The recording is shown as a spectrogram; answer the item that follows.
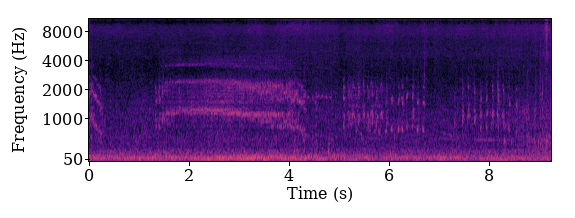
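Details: Red junglefowl in Laos: a drawn-out harmonic crowing call lasting about three seconds, ending in a falling slur, followed by short clucking notes, over a steady low rumbling background.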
